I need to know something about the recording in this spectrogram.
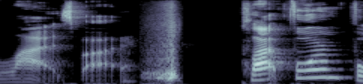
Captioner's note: air whooshing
